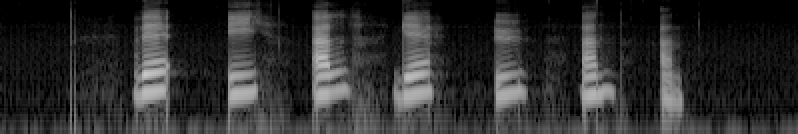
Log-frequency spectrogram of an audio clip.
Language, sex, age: Norwegian, female, 27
